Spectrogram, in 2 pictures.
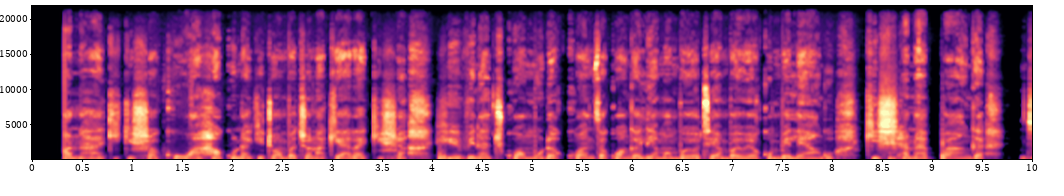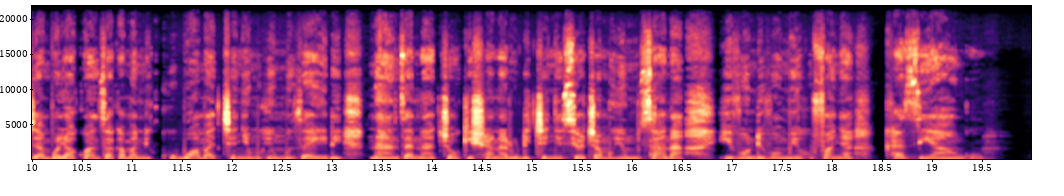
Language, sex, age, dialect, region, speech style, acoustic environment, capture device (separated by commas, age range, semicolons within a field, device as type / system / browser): Swahili, female, 18-24, Kenya - Mombasa, Kenya, happy; anxious, silence, mobile / Linux / Chrome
